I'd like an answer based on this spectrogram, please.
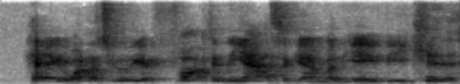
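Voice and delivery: put-on, high, light mild yell. Retelling a comeback someone turned and yelled: imitating someone yelling. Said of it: "He turns and yells".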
